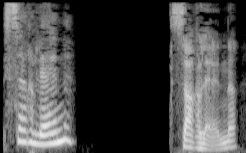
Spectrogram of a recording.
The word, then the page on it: charlene: French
